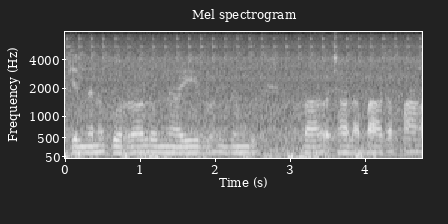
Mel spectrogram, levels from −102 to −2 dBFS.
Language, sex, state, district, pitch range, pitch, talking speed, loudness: Telugu, male, Andhra Pradesh, Srikakulam, 145-150 Hz, 145 Hz, 115 wpm, -18 LUFS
